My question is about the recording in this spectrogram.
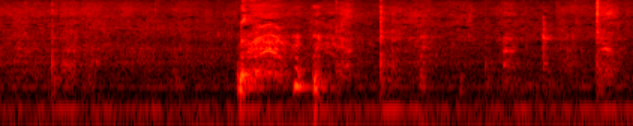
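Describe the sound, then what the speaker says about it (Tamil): Fried brinjal being stirred into a tomato chili masala in a pan for brinjal thokku, with a few loud scraping stirs in the middle over a low, steady sizzle. "அதை எடுத்து இதில் போட்டுடணும். போட்டுட்டு நல்லா கலக்கணும்."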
